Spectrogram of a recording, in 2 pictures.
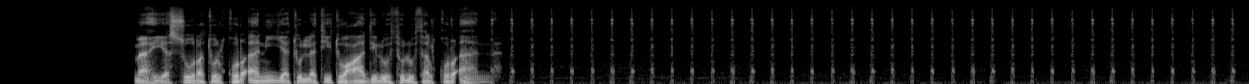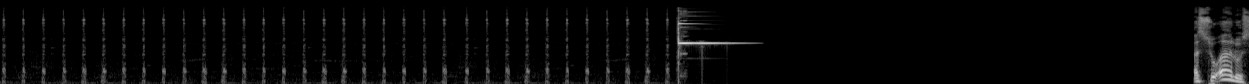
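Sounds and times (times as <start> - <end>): timer ticking clicks: 1.7 - 19.4.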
